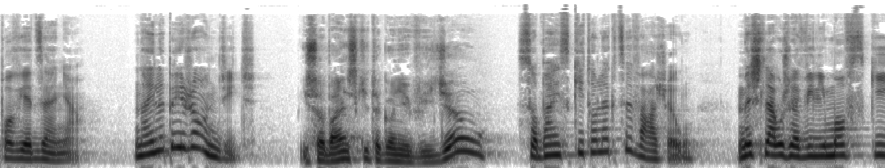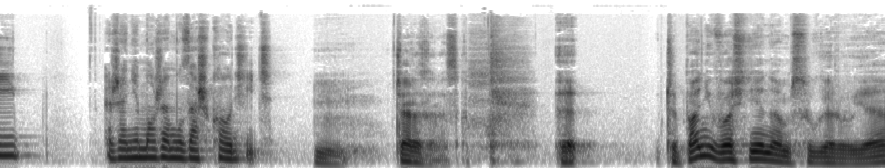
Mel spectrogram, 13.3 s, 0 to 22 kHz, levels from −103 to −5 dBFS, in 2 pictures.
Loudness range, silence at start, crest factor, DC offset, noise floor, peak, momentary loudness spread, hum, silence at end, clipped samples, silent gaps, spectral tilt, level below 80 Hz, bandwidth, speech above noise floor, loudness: 5 LU; 0 s; 18 dB; under 0.1%; -59 dBFS; -4 dBFS; 16 LU; none; 0 s; under 0.1%; none; -5.5 dB/octave; -56 dBFS; 17.5 kHz; 39 dB; -21 LUFS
